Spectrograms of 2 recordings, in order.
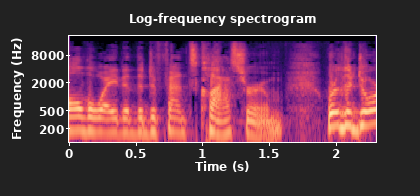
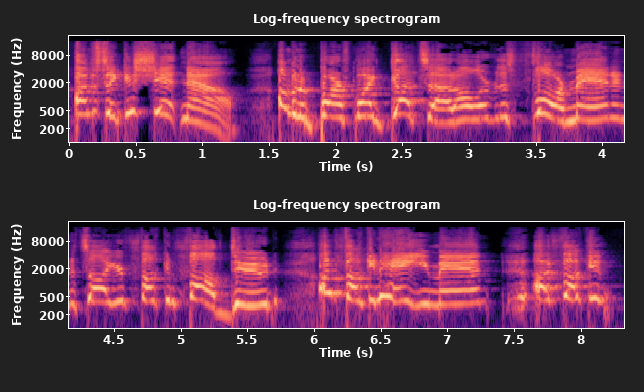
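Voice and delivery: whiny sick tantrum; 12 semitones higher than usual. A narrator's reading. Kenny raging, nauseous.

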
